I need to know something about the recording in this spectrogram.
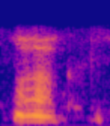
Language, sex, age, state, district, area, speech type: Hindi, male, 30-45, Bihar, Madhepura, rural, conversation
